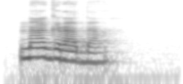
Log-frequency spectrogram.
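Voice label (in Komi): "награда", Komi, female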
